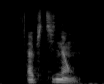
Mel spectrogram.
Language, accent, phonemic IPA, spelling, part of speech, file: French, France, /ap.sti.nɑ̃/, abstinent, adjective / noun, LL-Q150 (fra)-abstinent.wav
- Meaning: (adjective) abstinent, teetotal; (noun) abstinent, teetotaler / teetotaller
